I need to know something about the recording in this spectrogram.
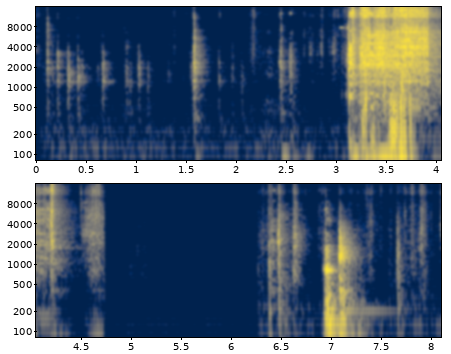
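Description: Cordless impact wrench runs for about a second, breaking loose the wheel-lock lug nut through its key socket. Near the end come several knocks and one sharp clunk as the wheel comes off the hub.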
